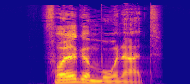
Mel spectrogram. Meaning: following month, subsequent month
- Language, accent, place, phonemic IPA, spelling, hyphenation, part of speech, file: German, Germany, Berlin, /ˈfɔlɡəˌmoːnat/, Folgemonat, Fol‧ge‧mo‧nat, noun, De-Folgemonat.ogg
